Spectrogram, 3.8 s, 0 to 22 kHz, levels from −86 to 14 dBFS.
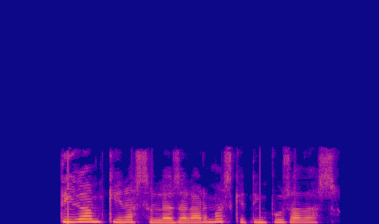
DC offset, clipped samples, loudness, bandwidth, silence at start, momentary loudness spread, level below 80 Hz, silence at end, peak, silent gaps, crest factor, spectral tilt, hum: under 0.1%; under 0.1%; -20 LUFS; 7.8 kHz; 0.6 s; 10 LU; -60 dBFS; 0.45 s; -4 dBFS; none; 18 dB; -5.5 dB/octave; none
